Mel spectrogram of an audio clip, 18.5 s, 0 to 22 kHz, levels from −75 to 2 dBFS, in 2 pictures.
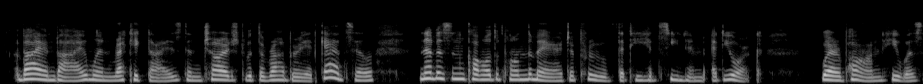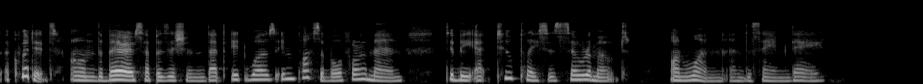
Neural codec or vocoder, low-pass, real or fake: codec, 16 kHz, 16 kbps, FreqCodec, smaller model; 7.2 kHz; fake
